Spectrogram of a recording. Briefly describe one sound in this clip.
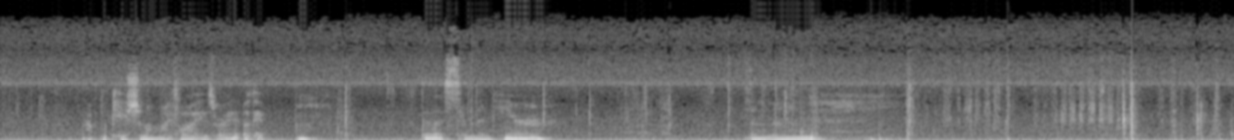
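Small objects tap and knock on a tabletop.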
